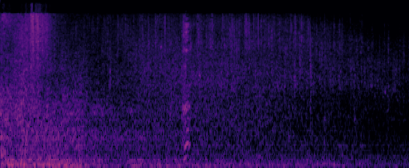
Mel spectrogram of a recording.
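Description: The Incendio fire spell is cast in Hogwarts Legacy with a loud whooshing burst of flame that fades into a softer rumbling crackle over a few seconds.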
